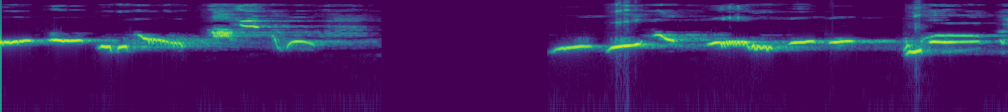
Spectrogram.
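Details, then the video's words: Liquid, wandering whistled phrases of a common blackbird, with squeaky high accents, a pause, then a longer flowing phrase of varied notes. "تغريد طائر الشحرور جحمومية الزرياب"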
